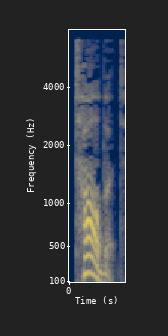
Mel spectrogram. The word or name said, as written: talbot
